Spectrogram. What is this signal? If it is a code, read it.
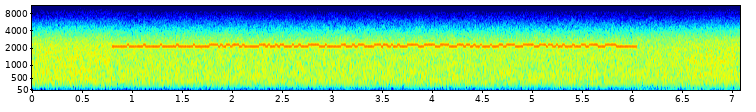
RTTY (45.45 baud, 170 Hz shift), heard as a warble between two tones, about 2200 Hz centre, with radio static. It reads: HB5CM 559 795 795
